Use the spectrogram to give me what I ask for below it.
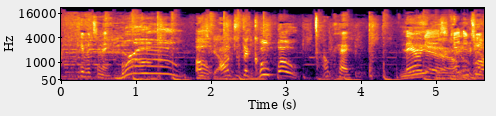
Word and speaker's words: Antetokounmpo: Oh, Antetokounmpo.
